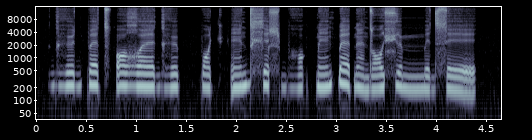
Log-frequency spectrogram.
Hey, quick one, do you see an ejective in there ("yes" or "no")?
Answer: yes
